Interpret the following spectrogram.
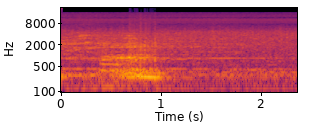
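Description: A dinosaur roar sound effect, loud and about half a second long, a little before the middle, over background music that carries on steadily after it.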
